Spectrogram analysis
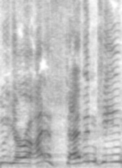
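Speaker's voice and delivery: put-on surprised, caught-off-guard little old lady voice. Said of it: "she's like".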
